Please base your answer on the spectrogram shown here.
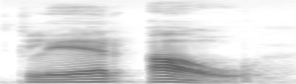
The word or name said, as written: Glerá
